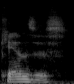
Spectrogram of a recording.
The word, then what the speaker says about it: Kansas: stuck thus would provide we pronounce the last s in Kansas but not in Arkansas okay who had the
